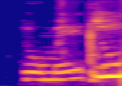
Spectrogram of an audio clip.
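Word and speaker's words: tomates: Tomato. Yes. Tomato. Tomato. Wow, 1 minute. Tomatoes. Tomate. Tomat, the S is silent.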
